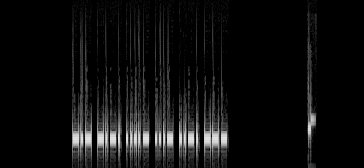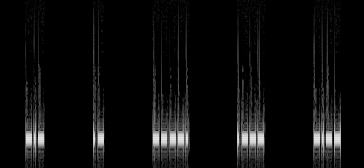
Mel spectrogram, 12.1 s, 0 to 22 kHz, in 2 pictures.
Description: Morse code, heard as a keyed tone, about 34 wpm, spaced as for 16 wpm, 700 Hz. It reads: KC4VFO KA9JY
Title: USA Call Signs - 6 Characters - 8x Character Spacing - 35wpm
